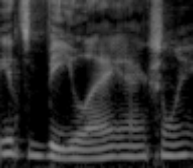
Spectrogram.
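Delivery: put-on annoying nasal teen girl voice. Retelling a high school girl correcting teachers, Ville's nasal voice impression. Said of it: "she had the most annoying fucking nasally voice".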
